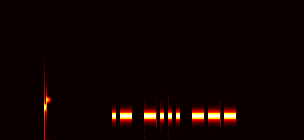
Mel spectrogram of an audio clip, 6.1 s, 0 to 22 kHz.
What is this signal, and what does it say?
Morse code, heard as a keyed tone, about 15 wpm, 700 Hz. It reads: ABO
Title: Top Three Letter Combinations in Words 15wpm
